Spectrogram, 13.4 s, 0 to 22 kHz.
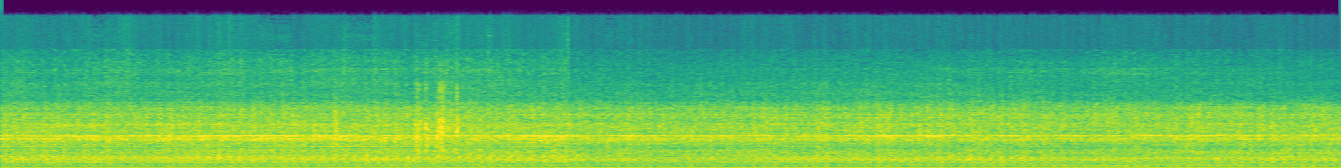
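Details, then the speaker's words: Case IH 2366 combine with rebuilt 8.3 Cummins diesel from a Ford F800, straight pipe exhaust: loud steady rumble, choppy at first then smoothing out, no knocking; first start after reassembly runs smoothly. "it sounds different but no that's straight pipe yeah it sounds good to me like it was it was choppy a bit at first I meant it smooth out"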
